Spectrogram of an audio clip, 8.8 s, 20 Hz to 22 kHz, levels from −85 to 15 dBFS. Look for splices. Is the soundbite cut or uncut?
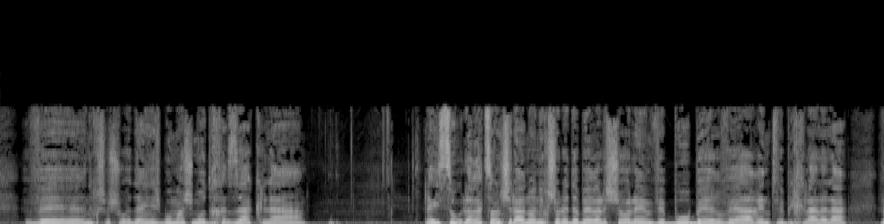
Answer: cut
